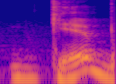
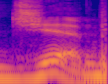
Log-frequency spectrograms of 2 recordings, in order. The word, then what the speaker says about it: gib: I didn't know my whole life I've been pronouncing gib wrong. It's jib.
